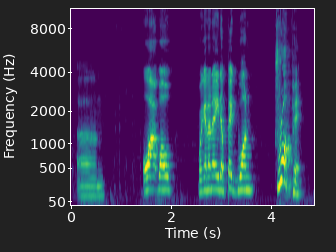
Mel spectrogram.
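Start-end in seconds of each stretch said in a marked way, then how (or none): 1.4-3.6 north London accent. Answering a request to do one: north london accent. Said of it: "Do a North and London one".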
